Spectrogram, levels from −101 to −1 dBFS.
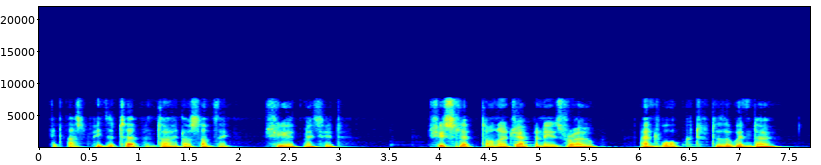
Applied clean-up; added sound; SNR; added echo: neural mask model DeepFilterNet 3.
